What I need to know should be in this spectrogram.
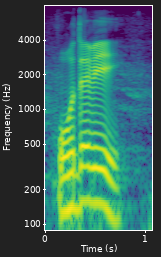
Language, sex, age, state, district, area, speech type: Tamil, male, 45-60, Tamil Nadu, Tiruvannamalai, rural, read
